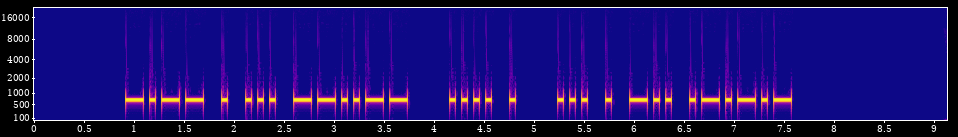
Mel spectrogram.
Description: Morse code, heard as a keyed tone, about 20 wpm, 700 Hz. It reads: YES, HE SED.
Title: Sentences from Top 500 Words and Abbreviations 20wpm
